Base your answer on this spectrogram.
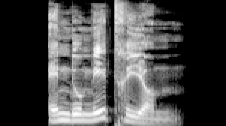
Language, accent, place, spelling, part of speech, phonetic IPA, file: German, Germany, Berlin, Endometrium, noun, [ɛndoˈmeːtʁiʊm], De-Endometrium.ogg
- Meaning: endometrium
